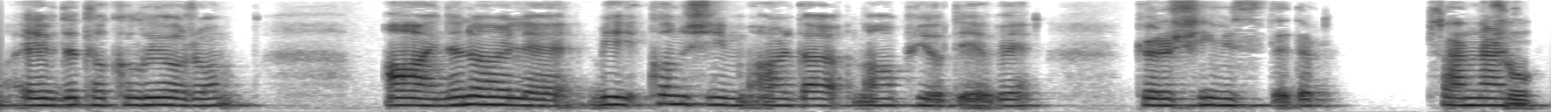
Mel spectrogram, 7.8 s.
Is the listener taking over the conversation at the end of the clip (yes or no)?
yes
